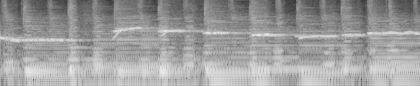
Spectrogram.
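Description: A person whistling a lilting folk tune, sliding up into several notes, over a steady rhythmic chord accompaniment.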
